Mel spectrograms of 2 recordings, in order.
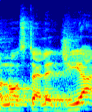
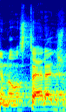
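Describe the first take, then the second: First: नॉस्टैल्जिया said in full with the ending -iya, as the wrong form; the full word नॉस्टैल्जिया, ending on -iya, shown as the form to avoid; wrong pronunciation. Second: नॉस्टैल्ज said short, stopping on the -j with no -iya ending; correct pronunciation. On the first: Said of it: "इसको नॉस्टैल्जिया नहीं बोलेंगे". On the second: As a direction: clip नॉस्टैल्ज off at the j, the right way to say it. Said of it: "नॉस्टैल्ज बोलेंगे". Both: Shown as a demonstration.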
